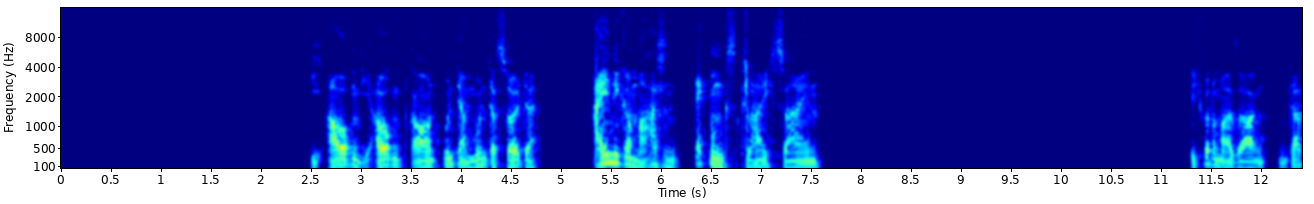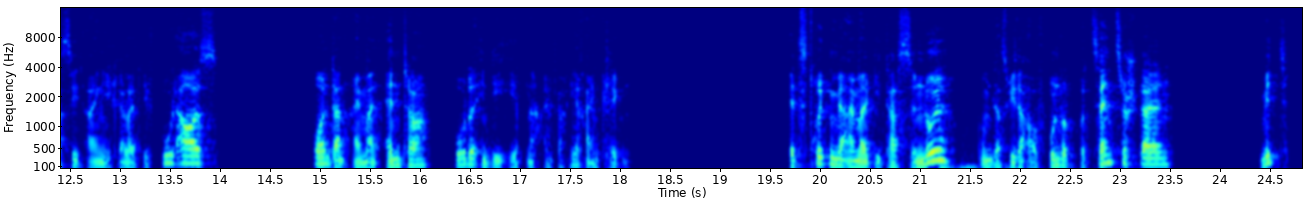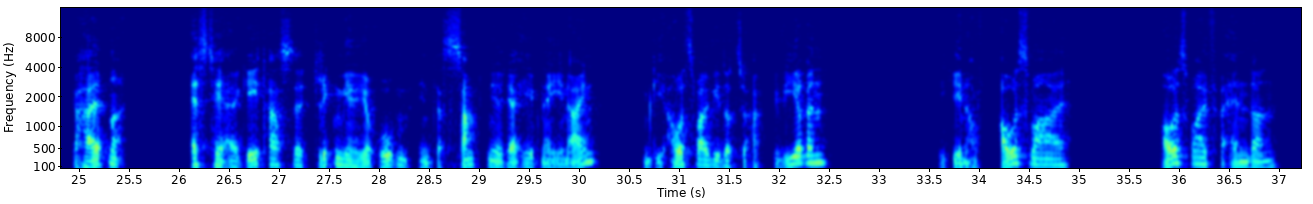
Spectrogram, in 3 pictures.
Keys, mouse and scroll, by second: 26.1-30.5 ctrl+drag.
